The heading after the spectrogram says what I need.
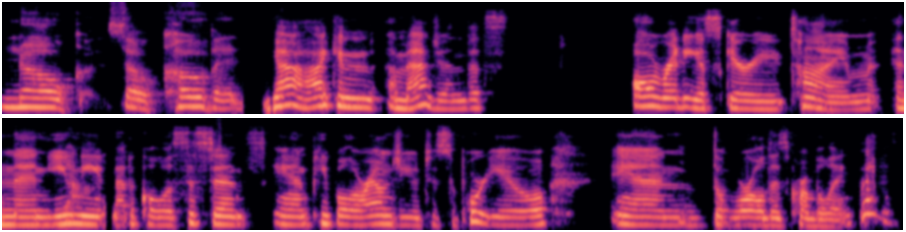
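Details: Adult woman speaking; no speech disorder.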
